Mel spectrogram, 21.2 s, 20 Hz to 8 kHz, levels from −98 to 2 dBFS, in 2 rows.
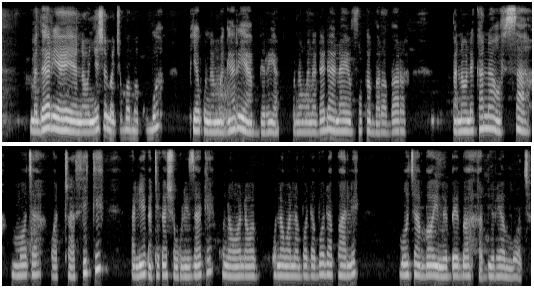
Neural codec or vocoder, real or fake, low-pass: none; real; 7.2 kHz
